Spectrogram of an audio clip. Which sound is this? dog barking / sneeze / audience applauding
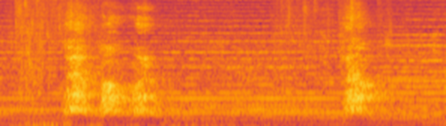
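dog barking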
